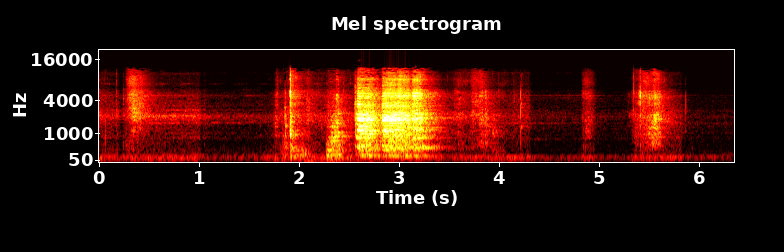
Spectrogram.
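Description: Door of a rusty 1977 Pontiac Can Am being opened: a couple of sharp clicks about two seconds in, then a loud scraping rasp lasting under a second as the door swings, and a shorter scrape near the end.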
